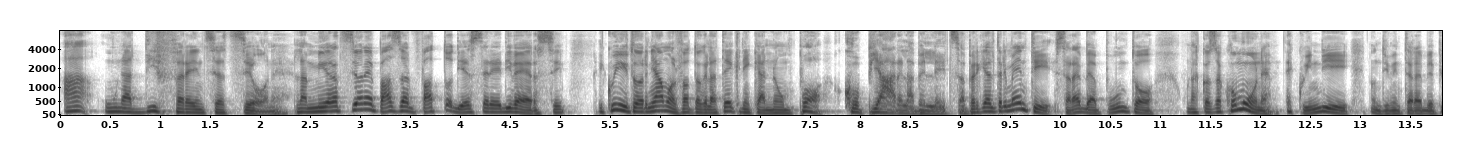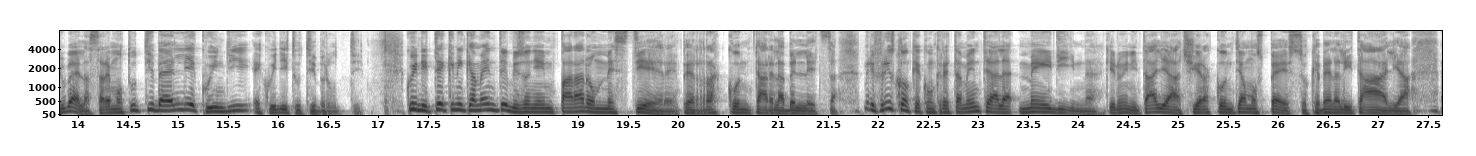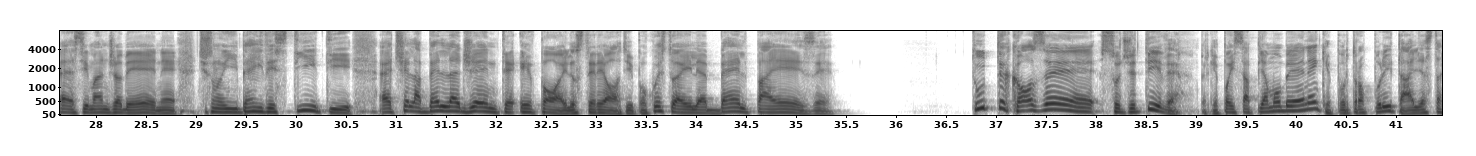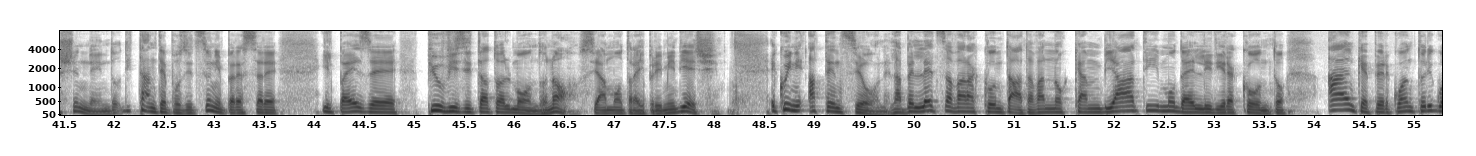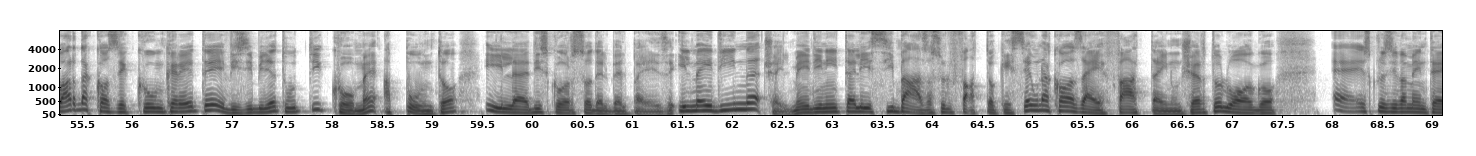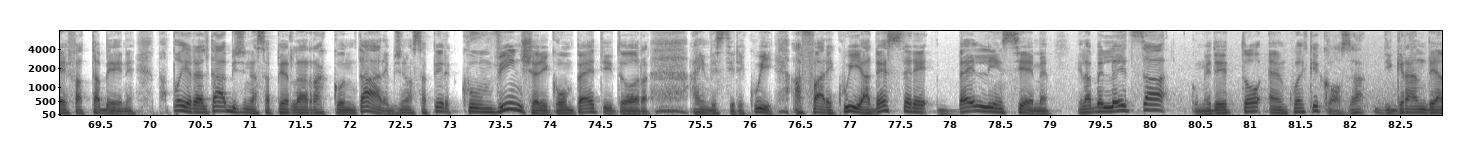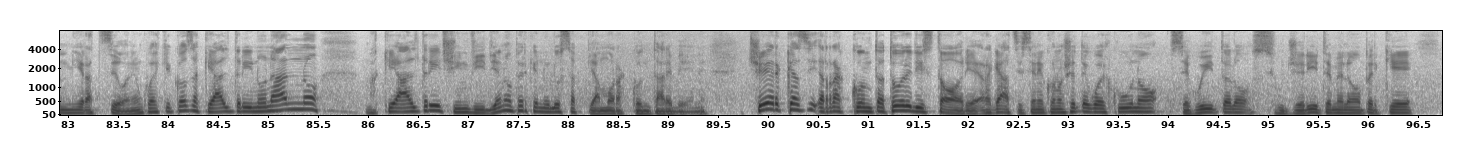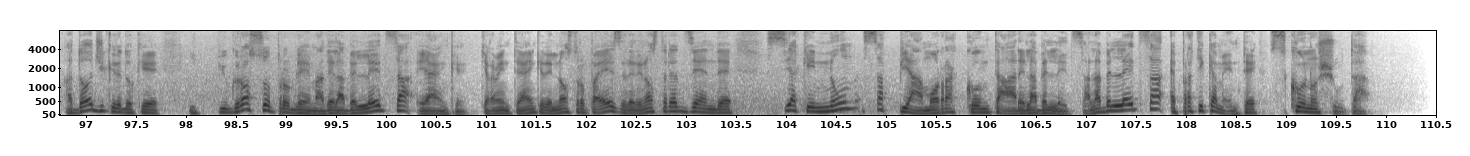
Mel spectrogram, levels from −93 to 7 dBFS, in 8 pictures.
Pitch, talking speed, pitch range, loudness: 120 Hz, 150 wpm, 100-145 Hz, -21 LUFS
